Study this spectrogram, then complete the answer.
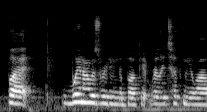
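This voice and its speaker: The speech runs at a very fast pace with ordinary pitch variation. Noticeable background noise is present. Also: woman. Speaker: book YouTuber. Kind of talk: casual vlog chat. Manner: hesitant with many fillers.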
